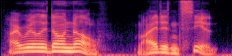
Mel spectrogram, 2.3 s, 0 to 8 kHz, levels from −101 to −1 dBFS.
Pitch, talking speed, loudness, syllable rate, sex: 130 Hz, 205 wpm, -16 LUFS, 5.5 syllables/s, male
